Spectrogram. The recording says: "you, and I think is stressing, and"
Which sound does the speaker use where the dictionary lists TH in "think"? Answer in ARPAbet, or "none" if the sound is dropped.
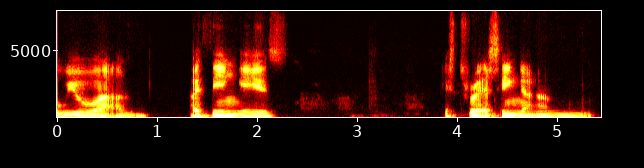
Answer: TH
